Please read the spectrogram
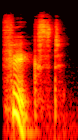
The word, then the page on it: fixed: British English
